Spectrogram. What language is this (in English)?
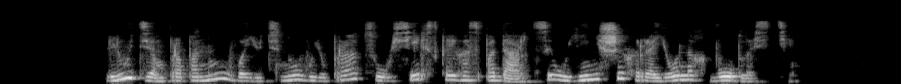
Belarusian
